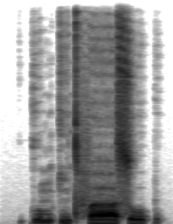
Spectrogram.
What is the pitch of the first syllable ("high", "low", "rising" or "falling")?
high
